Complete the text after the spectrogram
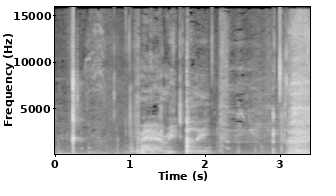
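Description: A man speaks softly close to a microphone.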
